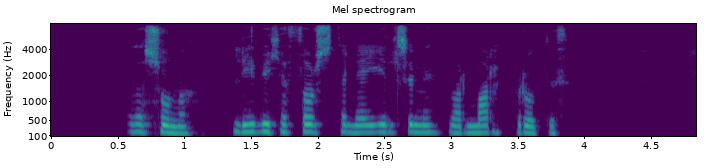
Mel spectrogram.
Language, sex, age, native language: Icelandic, female, 20-29, Icelandic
